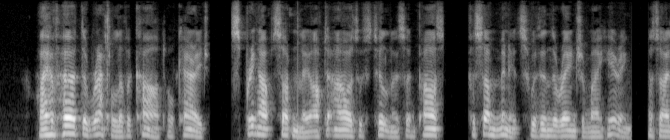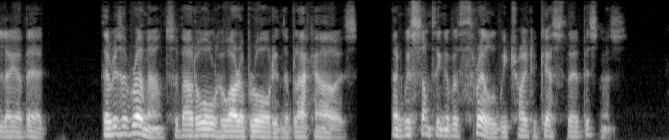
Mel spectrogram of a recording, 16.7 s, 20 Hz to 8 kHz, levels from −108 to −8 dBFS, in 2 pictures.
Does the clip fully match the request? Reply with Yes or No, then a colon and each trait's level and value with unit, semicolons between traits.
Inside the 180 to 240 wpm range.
Yes: fast, 205 wpm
